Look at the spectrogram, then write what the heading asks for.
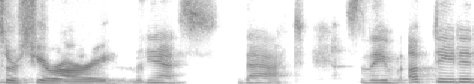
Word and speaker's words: certiorari: How do you pronounce it? Certiorari.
